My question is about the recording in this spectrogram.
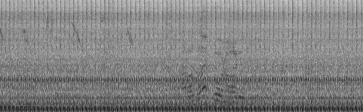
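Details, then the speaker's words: Rover Combat mower with new blades fitted, stone-cold start on choke: engine holds a steady, even beat with no misfires or hunting; runs nicely, normal running. "Is running very nicely. So that's another one sorted, ready to go."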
